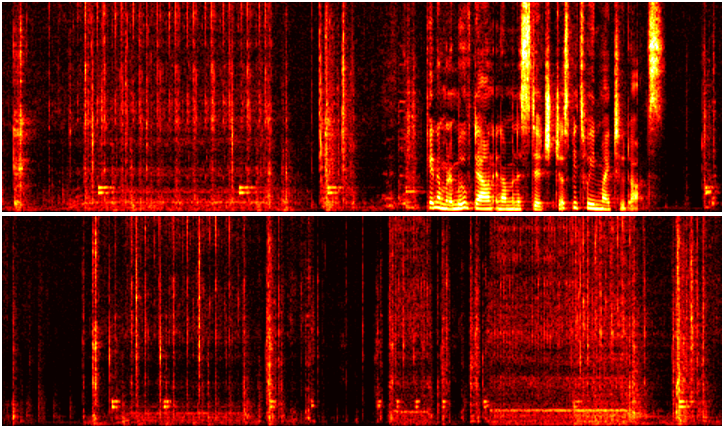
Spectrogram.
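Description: A sewing machine whirs and stitches steadily.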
